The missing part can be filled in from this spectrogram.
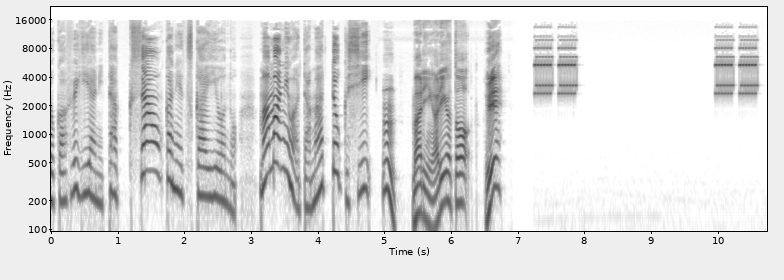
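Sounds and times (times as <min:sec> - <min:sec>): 
speech: 0:00.0 - 0:06.9
bright electronic phone ringtone double trill: 0:07.2 - 0:08.0, 0:10.0 - 0:10.7.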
